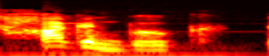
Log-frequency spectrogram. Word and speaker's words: Hagenbuch: he would have pronounced Hagenbuch, very German. And when I'm around any German people and I say my last name is Hagenbuch, they know exactly how to spell it.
